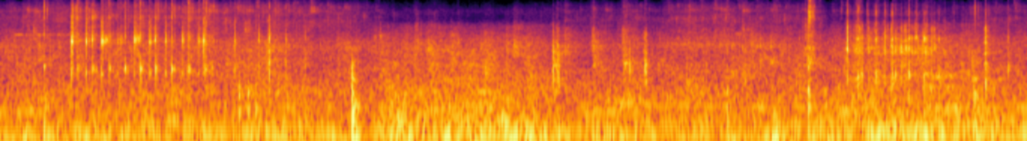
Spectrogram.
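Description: Dice rattle in a dice cup and tumble onto a board.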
